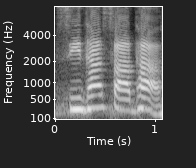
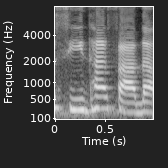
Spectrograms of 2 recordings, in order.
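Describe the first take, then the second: First: सीधा साधा with aspirated ध in साधा, said slowly; wrong form quoted. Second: सीधा सादा with plain द in सादा; correct form. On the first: Teacher shows students the wrong सीधा साधा slowly. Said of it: "सीधा साधा गलत होता है". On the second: Teacher gives students the correct सीधा सादा. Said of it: "सीधा सादा होता है". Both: Shown as a demonstration.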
